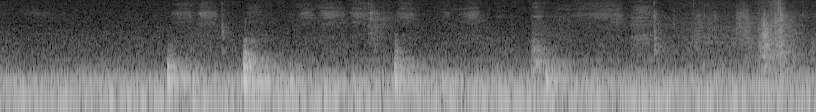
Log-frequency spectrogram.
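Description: Dry-erase marker writing on a whiteboard: a handful of short, separate pen strokes and taps as symbols are written out.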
